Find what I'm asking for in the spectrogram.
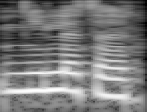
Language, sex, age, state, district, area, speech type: Tamil, female, 30-45, Tamil Nadu, Tiruvarur, urban, spontaneous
